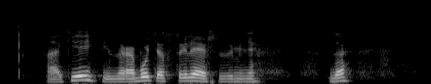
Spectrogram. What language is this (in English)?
Russian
